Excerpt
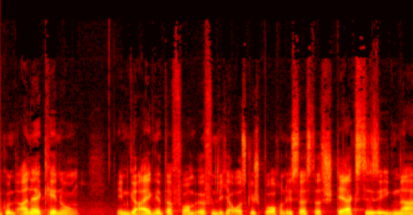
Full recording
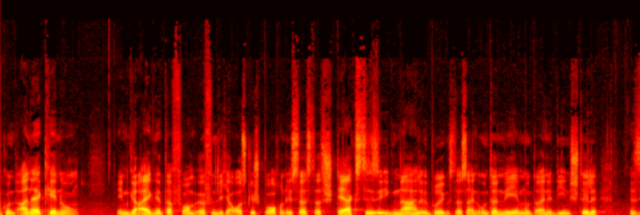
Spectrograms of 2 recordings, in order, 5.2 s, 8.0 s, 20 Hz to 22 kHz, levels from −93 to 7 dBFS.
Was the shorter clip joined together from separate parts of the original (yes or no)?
no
